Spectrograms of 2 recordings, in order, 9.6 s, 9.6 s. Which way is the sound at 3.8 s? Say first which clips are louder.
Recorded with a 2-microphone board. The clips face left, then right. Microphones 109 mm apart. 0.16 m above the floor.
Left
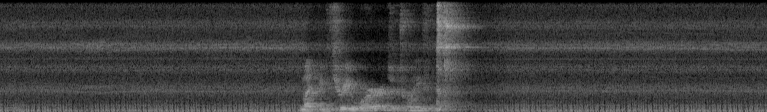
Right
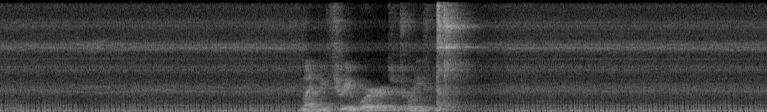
Left 1 dB; 65° left (ahead or behind).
